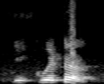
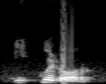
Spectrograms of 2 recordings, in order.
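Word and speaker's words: Ecuador: इट इज the country which is name after इक्वेटर। समझ में आ गया? इक्वेटोर। हां। ठीक है? इट इज a country which is name after इक्वेटर। तो इक्वेटोर वहां पर टी को डी प्रोनाउंस किया जाता है।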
